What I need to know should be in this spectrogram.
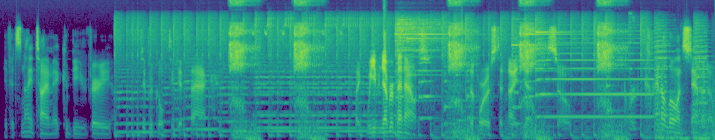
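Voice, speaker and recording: A man casually commenting as he plays a game, chatty and self-mocking as he thinks aloud. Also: low voice. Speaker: let's play host.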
